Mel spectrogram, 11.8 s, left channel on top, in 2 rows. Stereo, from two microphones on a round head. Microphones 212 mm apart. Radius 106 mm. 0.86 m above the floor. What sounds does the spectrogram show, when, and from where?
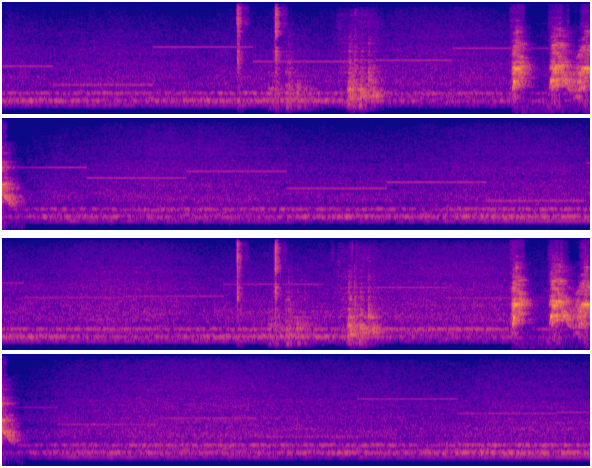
2.4 s a drawer: 30° right (ahead or behind), 0.7 m
5.1 s a dog barking: 40° right (ahead or behind), 0.5 m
